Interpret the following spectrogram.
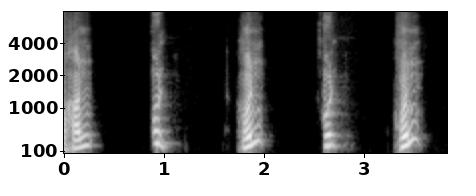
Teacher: It's actually HUND, but the D is like not really like pronounced.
